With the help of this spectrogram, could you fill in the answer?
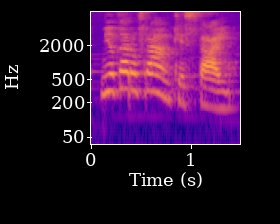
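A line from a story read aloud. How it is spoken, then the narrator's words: Exclaiming. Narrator (Italian): esclamò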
